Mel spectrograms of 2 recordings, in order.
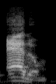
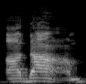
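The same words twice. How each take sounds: First: The name has the usual English pronunciation. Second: The name has the Hebrew pronunciation. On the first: "we in the English, King James English descendants say Adam" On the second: "But it was pronounced Adam. In the Hebrew"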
